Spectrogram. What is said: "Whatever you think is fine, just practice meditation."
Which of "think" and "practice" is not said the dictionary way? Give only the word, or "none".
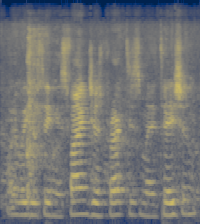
think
